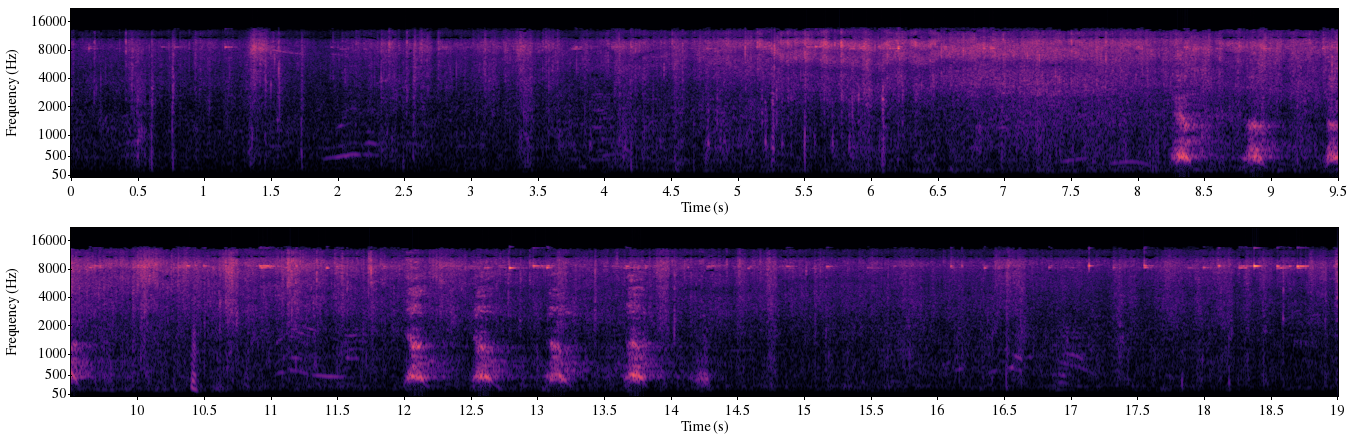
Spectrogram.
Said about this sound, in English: Dogs everywhere.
